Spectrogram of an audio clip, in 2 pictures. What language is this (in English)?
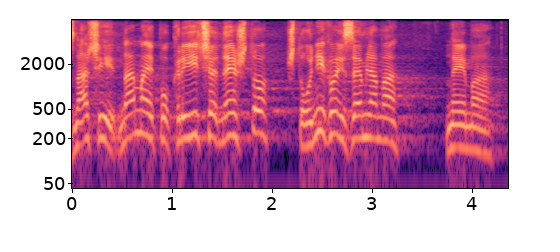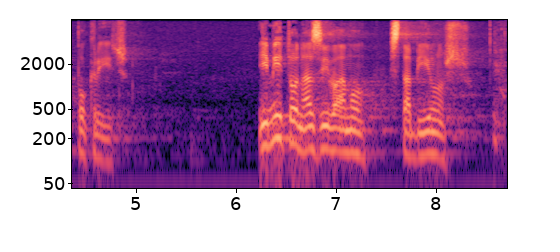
Croatian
